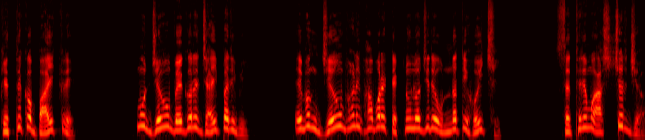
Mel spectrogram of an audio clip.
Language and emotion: Odia, surprised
